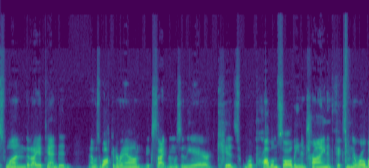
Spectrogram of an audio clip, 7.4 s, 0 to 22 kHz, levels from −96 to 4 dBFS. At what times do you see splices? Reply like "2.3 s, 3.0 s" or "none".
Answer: 4.8 s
